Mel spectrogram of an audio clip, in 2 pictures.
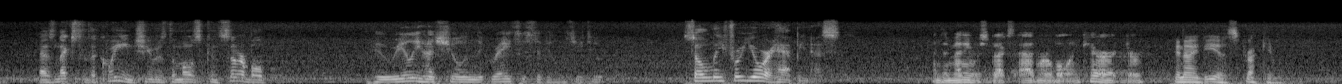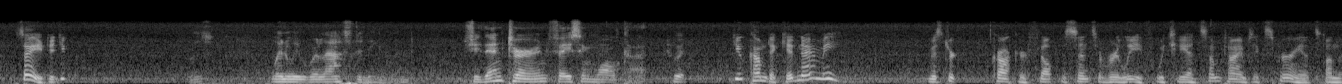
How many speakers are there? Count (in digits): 5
